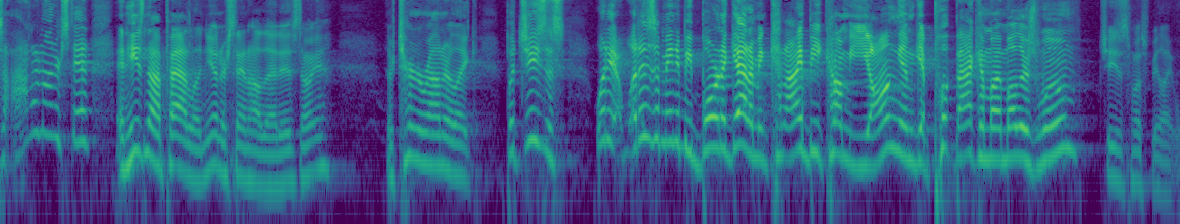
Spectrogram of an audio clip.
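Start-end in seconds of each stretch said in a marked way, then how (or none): 0.0-0.9 high confused voice; higher, bewildered Nicodemus asking; puzzled Nicodemus. Retold or imitated. 5.0-10.8 high, loud, fast bewildered questions; higher and louder, tumbling confused questions; baffled Nicodemus. Retold or imitated. Nicodemus questions Jesus, acted.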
